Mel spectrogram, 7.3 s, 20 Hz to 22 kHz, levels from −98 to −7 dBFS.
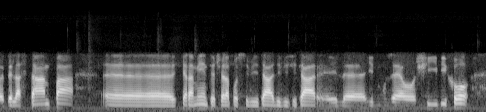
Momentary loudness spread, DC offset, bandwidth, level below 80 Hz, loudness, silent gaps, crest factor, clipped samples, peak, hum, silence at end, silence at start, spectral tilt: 10 LU; under 0.1%; 3.9 kHz; -68 dBFS; -26 LUFS; none; 18 dB; under 0.1%; -8 dBFS; none; 0 s; 0 s; -7.5 dB/octave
